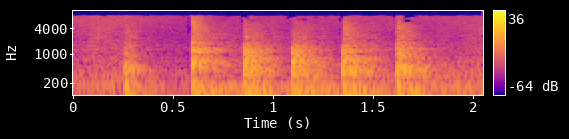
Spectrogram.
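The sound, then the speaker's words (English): Knocking on a front door: six firm, dull thumps in a steady, slightly uneven rhythm, each with a short decay. “In the early afternoon, Newt knocked on Catherine's front door.”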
